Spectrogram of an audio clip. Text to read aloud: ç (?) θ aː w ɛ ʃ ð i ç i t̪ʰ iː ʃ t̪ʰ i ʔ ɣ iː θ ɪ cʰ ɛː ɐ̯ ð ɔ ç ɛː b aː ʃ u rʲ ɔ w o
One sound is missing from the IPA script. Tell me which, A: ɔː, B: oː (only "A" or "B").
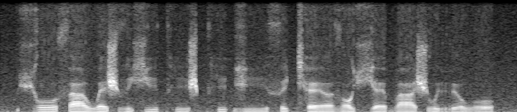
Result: B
